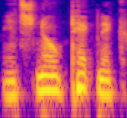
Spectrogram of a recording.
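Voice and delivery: ordinary delivery

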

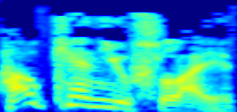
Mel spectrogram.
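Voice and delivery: very high, insistent, drawn-out, demanding tone. Narrator reads Stacy's question to another character, demanding. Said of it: "Stacy demanded".

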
